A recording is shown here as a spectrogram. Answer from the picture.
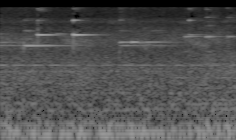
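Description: Chimes ringing lightly: scattered clear high tones sounding one after another, over a low rumble of wind on the microphone.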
